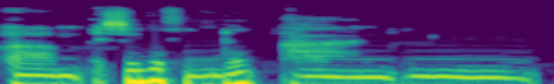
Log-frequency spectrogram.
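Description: A man's voice: low voice, slow pace, darkish tone, soft background music, low-quality recording. A man with a Nigerian Yoruba accent hosting an interview, asking questions and restating his guest's answers to check them. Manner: probing, restates guest's points. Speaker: podcast host. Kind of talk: conversational interview.

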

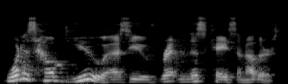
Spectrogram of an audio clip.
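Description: A man's voice: medium pitch, sing-song, normal speed, fairly bright tone, husky. A man with a mid-range voice hosts a podcast interview. He talks conversationally and effusively, in long wordy runs that pile several questions together. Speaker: podcast host.

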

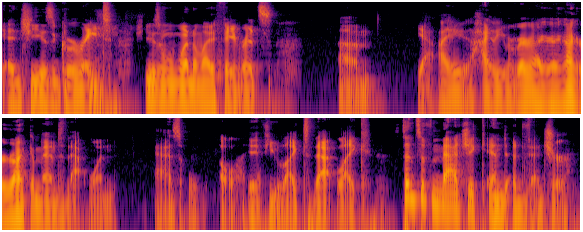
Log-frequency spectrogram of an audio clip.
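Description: A man with a somewhat low voice talks in relaxed podcast chat. He stammers a lot and repeats the first sounds of words before he gets them out. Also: creaky. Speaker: podcast co-host. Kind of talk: casual chat.

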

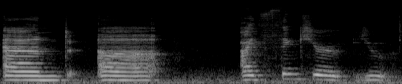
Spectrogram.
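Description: Chatty lady host, kinda creaky, sounds set back from the mic with faint hiss. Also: medium pitch, little pitch movement, distant mic. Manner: chatty, halting, restarts questions. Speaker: podcast host. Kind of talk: casual interview. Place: studio. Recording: roomy, off-mic, faint noise.

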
